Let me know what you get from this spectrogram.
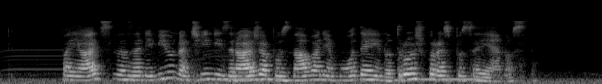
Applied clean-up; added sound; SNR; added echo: none; Telephone; 11 dB; reverberation time 0.3 s.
